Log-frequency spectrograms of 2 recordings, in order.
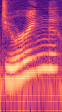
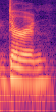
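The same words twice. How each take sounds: First: The word has a standard, non-southern pronunciation. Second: The word has a southern-sounding pronunciation. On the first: This is the expected pronunciation. The speaker calls it right. "instead of saying during" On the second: This is the speaker's own habitual pronunciation. The speaker calls it wrong. "or you say during"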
